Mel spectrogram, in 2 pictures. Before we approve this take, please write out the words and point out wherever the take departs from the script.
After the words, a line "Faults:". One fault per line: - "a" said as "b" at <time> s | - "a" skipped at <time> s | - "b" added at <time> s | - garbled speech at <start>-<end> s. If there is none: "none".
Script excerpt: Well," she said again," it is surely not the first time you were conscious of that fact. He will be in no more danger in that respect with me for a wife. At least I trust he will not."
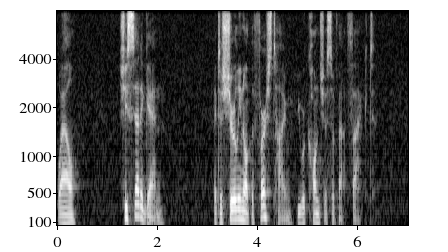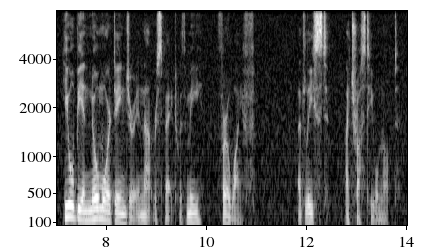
Well," she said again," it is surely not the first time you were conscious of that fact. He will be in no more danger in that respect with me for a wife. At least I trust he will not."
Faults:
none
